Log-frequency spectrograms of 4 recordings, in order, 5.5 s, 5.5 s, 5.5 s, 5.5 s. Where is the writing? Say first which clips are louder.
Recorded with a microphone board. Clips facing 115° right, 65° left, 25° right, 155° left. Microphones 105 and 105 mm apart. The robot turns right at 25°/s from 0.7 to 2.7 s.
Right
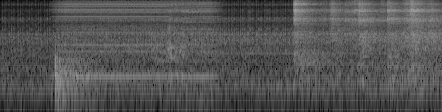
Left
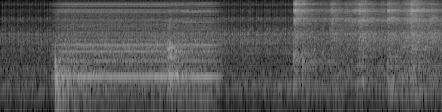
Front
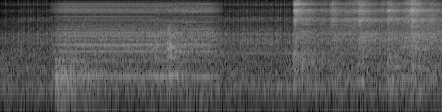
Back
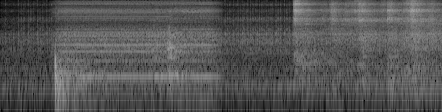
Left 2 dB, back 6 dB; 145° left, 1.2 m.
